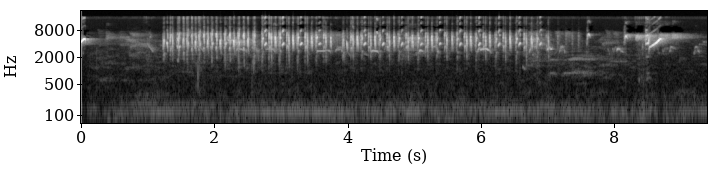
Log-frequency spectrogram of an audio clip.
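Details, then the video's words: Sunbird song for luring small birds: a long, unbroken stream of rapid, very high, buzzy twittering lasting about six seconds, ending in a brief pause and a loud rising squeaky note. "Suara burung Kolibri Ninja"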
